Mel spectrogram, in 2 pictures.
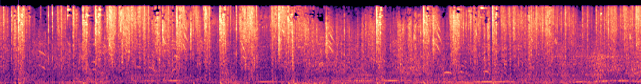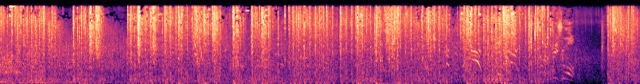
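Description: Sustained, dense gunfire with automatic bursts and booming explosions fills a Call of Duty Modern Warfare battle, loud and continuous throughout, with a brief dip near the end and shouted voices faintly mixed into the din.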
